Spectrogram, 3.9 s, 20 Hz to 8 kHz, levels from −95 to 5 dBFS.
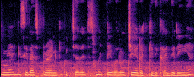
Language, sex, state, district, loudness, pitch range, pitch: Hindi, female, Uttar Pradesh, Shamli, -13 LUFS, 225-255 Hz, 245 Hz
